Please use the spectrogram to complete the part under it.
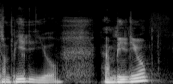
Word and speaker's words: Campiglio: Campiglio. Wie Campagnolo.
